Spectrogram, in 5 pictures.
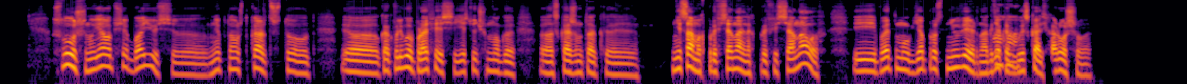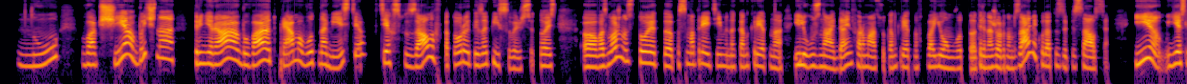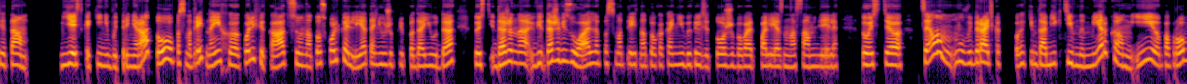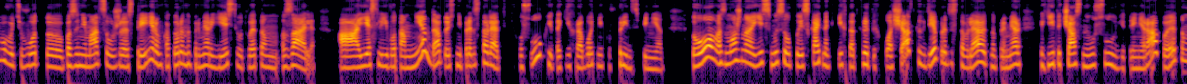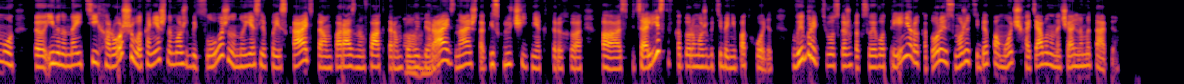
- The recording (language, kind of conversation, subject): Russian, advice, Как перестать бояться начать тренироваться из-за перфекционизма?
- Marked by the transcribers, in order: tapping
